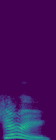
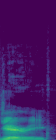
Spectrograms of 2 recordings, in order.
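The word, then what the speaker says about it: Jeri: Was it just Jerry? No, it's Jerry because I literally looked it up. It is pronounced Jerry. It's spelled very differently.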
